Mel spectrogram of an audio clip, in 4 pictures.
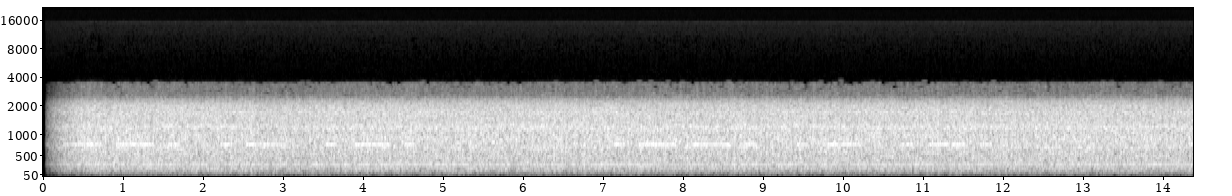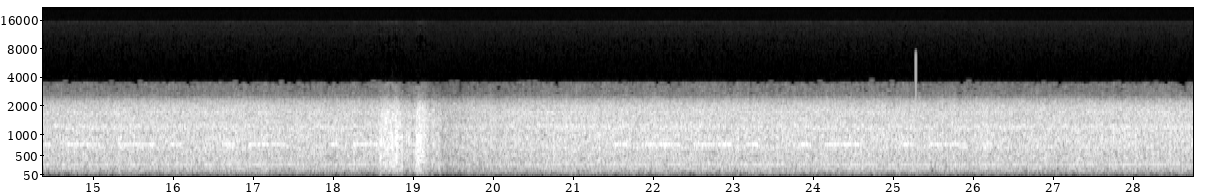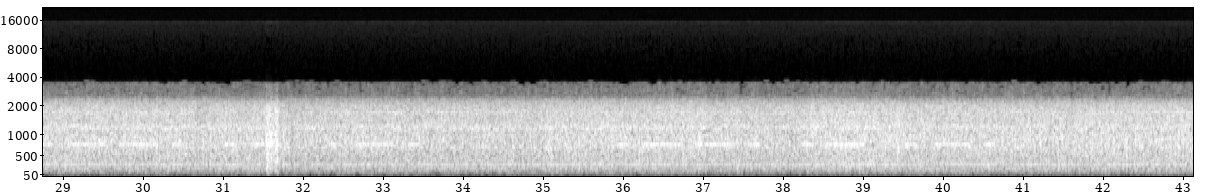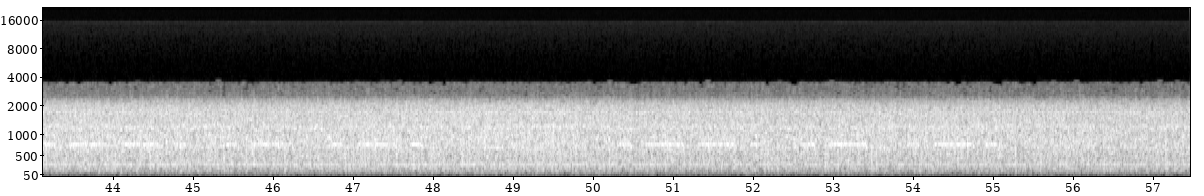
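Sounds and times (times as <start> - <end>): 
NDB radio beacon signal at 306 kHz in Parma Italy: 0.0 - 57.4.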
